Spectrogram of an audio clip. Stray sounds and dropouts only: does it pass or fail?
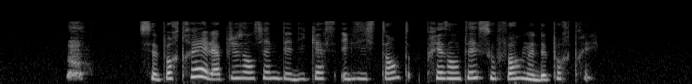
fail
